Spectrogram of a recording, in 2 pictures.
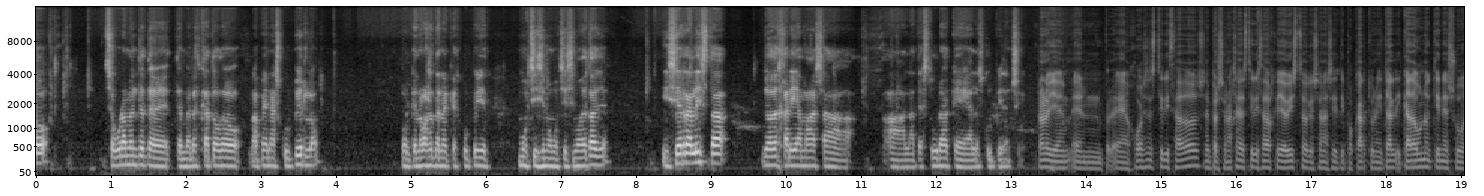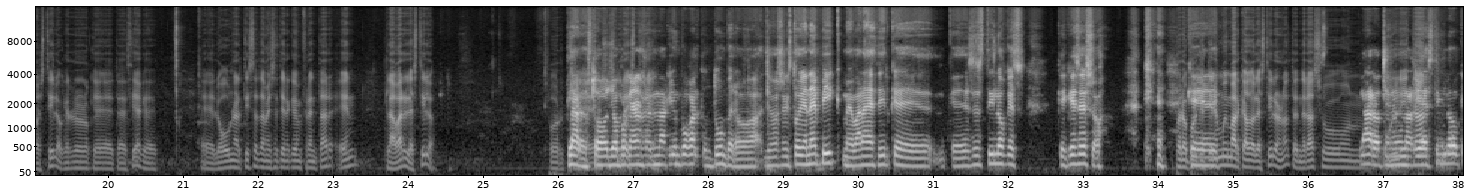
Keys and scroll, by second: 0.6 4, 5.2 4, 8.5 typing, 15.9-16.4 typing, 17.9 typing, 25.1 typing.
